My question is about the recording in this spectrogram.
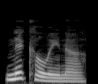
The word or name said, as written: nicholina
